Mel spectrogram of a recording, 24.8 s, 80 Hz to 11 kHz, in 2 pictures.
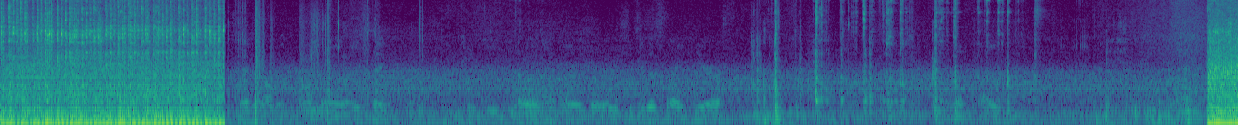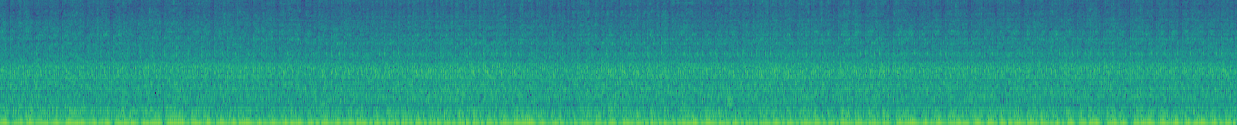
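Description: A 1975 Datsun 280Z engine being tuned at higher RPM through its carburetors runs loud and steady, first briefly, then drops out for a quiet stretch with small clanks before roaring back into a sustained, dense drone to the end.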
